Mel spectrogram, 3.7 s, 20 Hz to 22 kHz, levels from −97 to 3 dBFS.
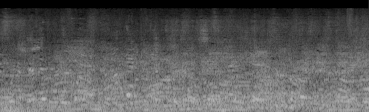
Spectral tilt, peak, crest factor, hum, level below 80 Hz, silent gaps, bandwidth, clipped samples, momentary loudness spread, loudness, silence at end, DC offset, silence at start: -5.5 dB/octave; -16 dBFS; 14 dB; none; -44 dBFS; none; 16 kHz; under 0.1%; 1 LU; -31 LUFS; 0 s; under 0.1%; 0 s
